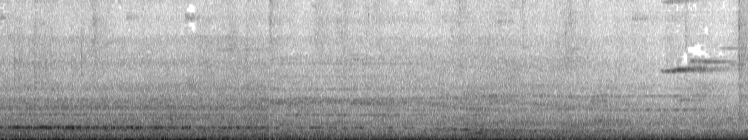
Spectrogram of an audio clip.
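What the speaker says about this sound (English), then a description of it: "You ever rode a subway style train before?" Subway-style train heading to the airport rides along, partly above ground and partly underground, with a loud continuous rumble and clatter of wheels on rails throughout, steady and close from inside the carriage.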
